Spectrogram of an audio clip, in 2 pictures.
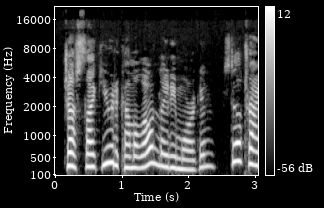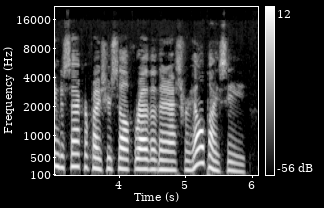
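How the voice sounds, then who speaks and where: A put-on character voice with a high pitch moves at a moderate pace. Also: quiet background. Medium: read story. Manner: formal, no contractions.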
